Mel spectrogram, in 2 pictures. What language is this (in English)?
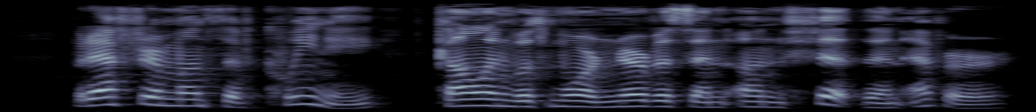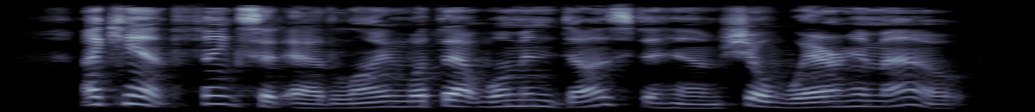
English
